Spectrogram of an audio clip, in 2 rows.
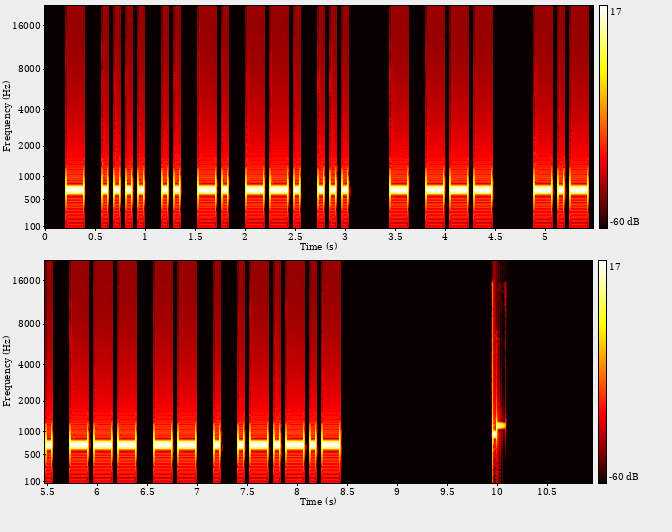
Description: Morse code, heard as a keyed tone, about 21 wpm, 700 Hz. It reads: THINGS TO COME.
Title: Sentences with 6-Word Phrases - 20wpm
